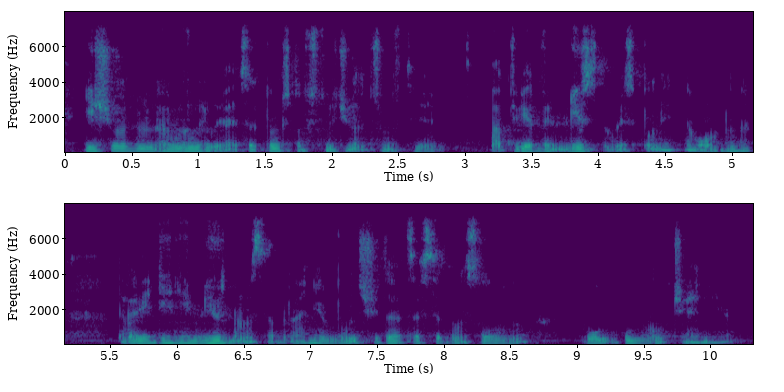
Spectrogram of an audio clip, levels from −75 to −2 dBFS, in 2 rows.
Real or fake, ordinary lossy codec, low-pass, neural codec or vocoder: fake; none; 7.2 kHz; autoencoder, 22.05 kHz, a latent of 192 numbers a frame, VITS, trained on one speaker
